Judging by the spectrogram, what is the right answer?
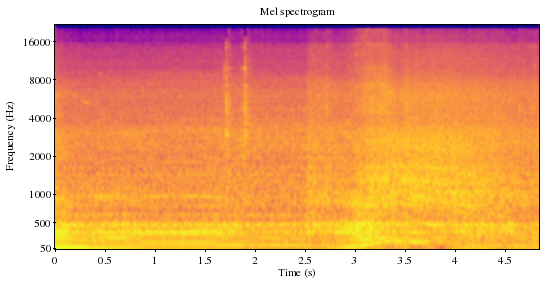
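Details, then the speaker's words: Clean, garaged, later-model BMW with the M52 B28 2.8 L straight-six, rear-wheel drive, recently stored in a barn: even steady idle at start-up, then a clean rev that climbs and settles smoothly; normal, healthy engine. "So, yeah, that is how she sounds. Nothing special, but I think I might go for a custom exhaust at some point."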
